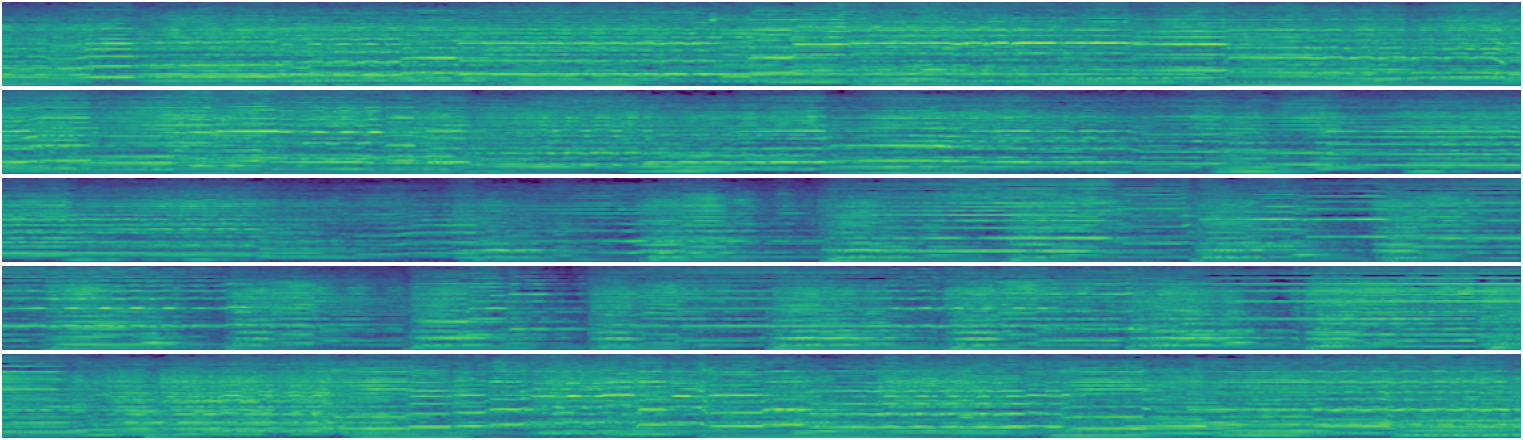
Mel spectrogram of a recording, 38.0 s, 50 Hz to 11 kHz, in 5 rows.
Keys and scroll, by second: 8.3 ], 24.2 [, 24.9 [, 34.5 ].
